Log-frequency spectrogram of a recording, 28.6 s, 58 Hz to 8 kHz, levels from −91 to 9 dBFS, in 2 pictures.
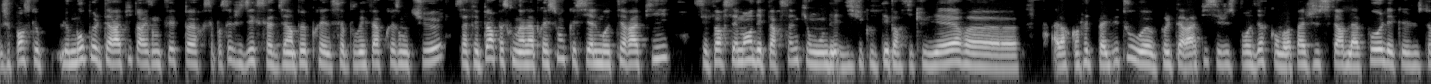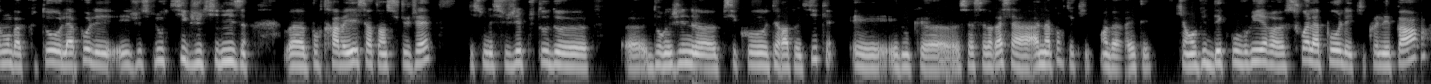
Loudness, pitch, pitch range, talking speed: -23 LUFS, 190 Hz, 175-210 Hz, 250 wpm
